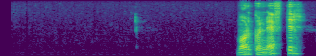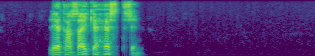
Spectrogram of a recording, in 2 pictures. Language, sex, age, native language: Icelandic, male, 70-79, Icelandic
